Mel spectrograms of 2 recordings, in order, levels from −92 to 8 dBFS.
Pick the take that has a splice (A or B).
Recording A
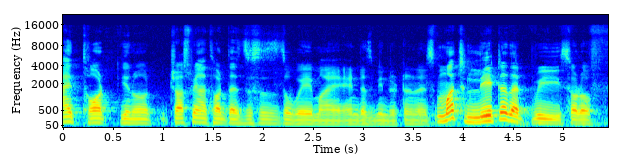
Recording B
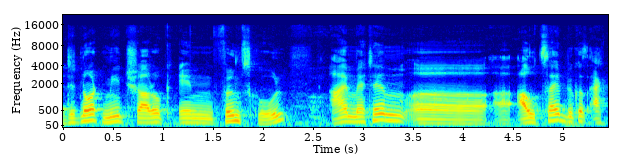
A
